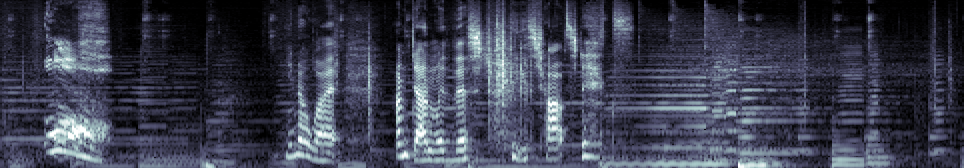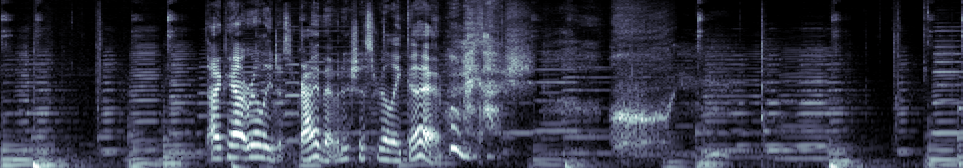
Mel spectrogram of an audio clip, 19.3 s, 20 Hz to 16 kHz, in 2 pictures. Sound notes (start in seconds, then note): 15.4 takes deep breath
